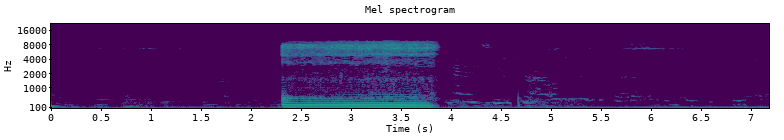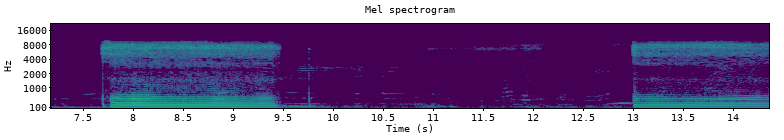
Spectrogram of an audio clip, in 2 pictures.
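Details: Female Jack Russell terrier fell asleep, possibly tired, while the TV was on and snores loudly: about three buzzing snores in 14 seconds, quiet breathing between, over a low room hum; dog snoring.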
